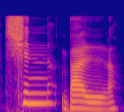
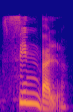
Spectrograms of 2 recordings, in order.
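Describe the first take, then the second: First: The word begins with a 'sh' sound. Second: The word begins with an 's' sound. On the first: The speaker calls it right. "Shinbal, ça c'est juste" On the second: The speaker calls it wrong. "Sinbal n'est pas juste"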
